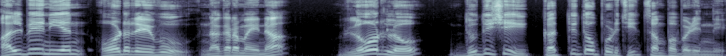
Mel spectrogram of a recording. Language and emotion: Telugu, neutral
